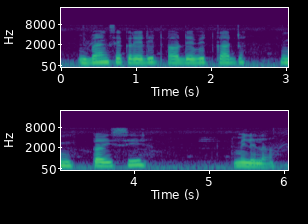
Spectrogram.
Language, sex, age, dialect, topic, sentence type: Magahi, female, 36-40, Western, banking, question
